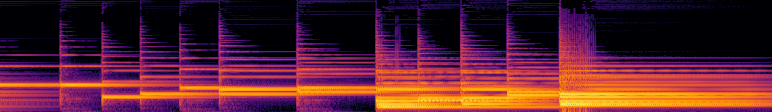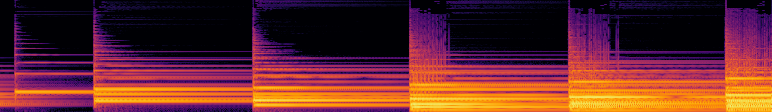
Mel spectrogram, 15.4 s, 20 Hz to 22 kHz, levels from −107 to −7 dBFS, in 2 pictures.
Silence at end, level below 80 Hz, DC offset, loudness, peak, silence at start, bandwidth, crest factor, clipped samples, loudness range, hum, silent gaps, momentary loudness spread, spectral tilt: 0 s; -50 dBFS; under 0.1%; -19 LUFS; -6 dBFS; 0 s; 7.6 kHz; 14 dB; under 0.1%; 8 LU; none; none; 14 LU; -9 dB/octave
